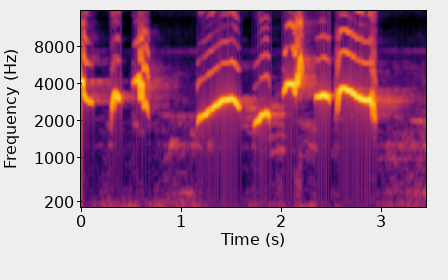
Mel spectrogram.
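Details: Caged oriental magpie-robin singing clear, loud whistles: brief sharp notes followed by long arching slurred whistles, some rising then dipping, about eight notes in quick succession.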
